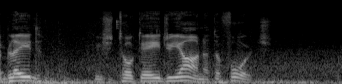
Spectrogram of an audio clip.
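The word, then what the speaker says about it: Adrianne: You should talk to Adrienne at the forge. Her name is Adrienne? I don't think I pronounce it that way. I think I say Adrian or something like that, like in Rocky.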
